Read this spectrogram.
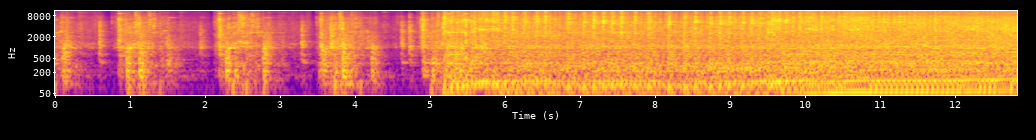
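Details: Salvaged "big red" snow blower with no electric start, choke on, fuel on, primer pumped many times, oil looking new, spark plug heat range 2: a few sharp recoil pulls, then the small single catches into a steady, even fast beat; starts and runs normally.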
